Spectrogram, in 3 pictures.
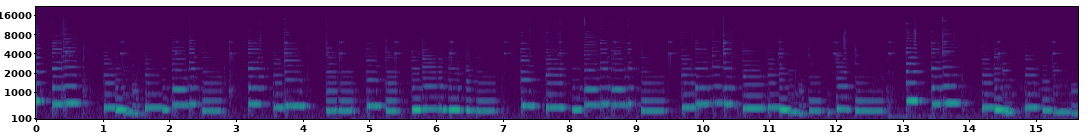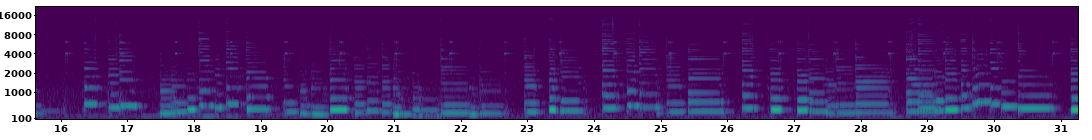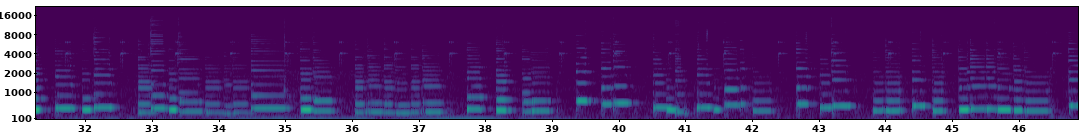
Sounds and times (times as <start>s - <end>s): Guitar: 0.0s - 46.9s.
